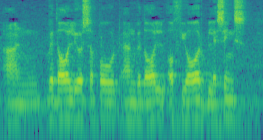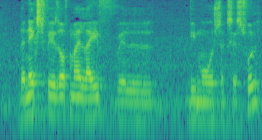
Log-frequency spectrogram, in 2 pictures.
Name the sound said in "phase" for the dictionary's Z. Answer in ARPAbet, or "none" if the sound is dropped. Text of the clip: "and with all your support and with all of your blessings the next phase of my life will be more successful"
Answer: Z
